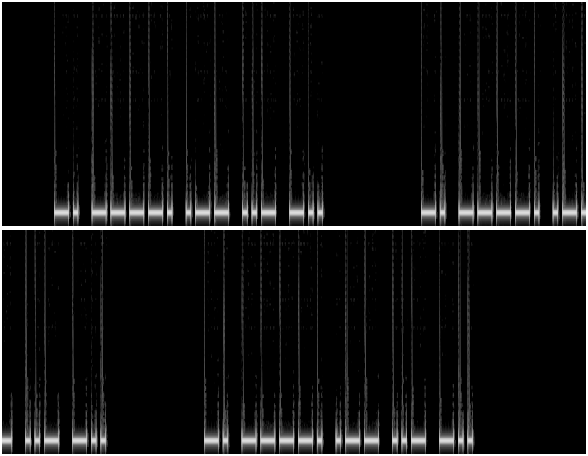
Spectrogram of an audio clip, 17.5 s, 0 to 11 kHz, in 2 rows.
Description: Morse code, heard as a keyed tone, about 17 wpm, 700 Hz. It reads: N9WUD N9WUD N9WUD
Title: USA Call Signs - 5 Characters - Repeated 3x - 17wpm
